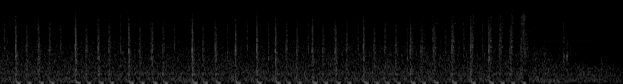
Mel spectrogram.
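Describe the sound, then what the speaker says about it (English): Automatic weapon fire in Battlefield 6, loud and close, with rapid shots in short clustered bursts of two or three that repeat steadily throughout, with no voices. "it's doing short bursts of 2 or 3 shots quickly"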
